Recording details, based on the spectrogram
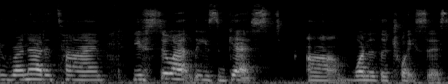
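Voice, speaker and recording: A woman's somewhat breathy voice holds a moderate pace. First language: Spanish. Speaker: pre-nursing student and YouTuber. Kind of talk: tutorial. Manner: casual, conversational.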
